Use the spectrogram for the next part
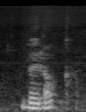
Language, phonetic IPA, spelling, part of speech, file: Polish, [ˈvɨrɔk], wyrok, noun, LL-Q809 (pol)-wyrok.wav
